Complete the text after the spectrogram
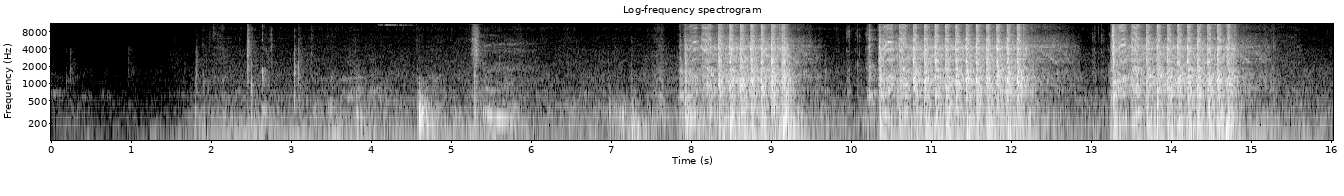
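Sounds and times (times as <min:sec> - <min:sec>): car engine cranking: 0:07.8 - 0:15.6.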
